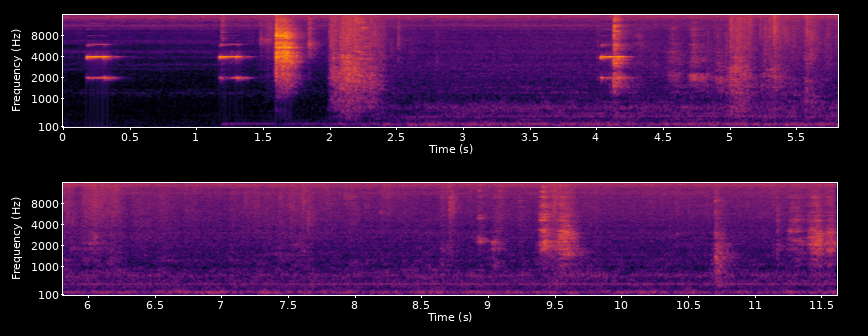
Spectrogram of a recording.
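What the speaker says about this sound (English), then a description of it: "I'll put my air fryer on now. You'll hear it" An air fryer hums steadily in a kitchen after a few short electronic beeps at the start, its low whirring drone continuing under faint clatter and occasional small knocks.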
